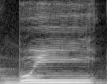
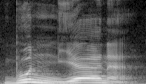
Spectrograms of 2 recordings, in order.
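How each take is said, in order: First: The n merges into the next sound with nasalization. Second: The n sound is pronounced clearly and separately. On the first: The speaker calls it wrong. "bukannya diidgham serta dengung, tidak, seolah-olah bui, bukan begitu" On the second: The speaker calls it right. "diizharkan, dinyatakan sebutan nun"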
